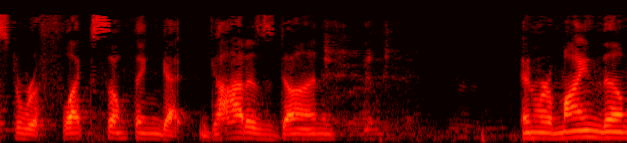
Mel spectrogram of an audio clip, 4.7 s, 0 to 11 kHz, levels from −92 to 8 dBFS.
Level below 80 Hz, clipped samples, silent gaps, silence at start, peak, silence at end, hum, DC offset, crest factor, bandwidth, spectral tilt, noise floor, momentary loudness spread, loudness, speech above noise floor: -84 dBFS; under 0.1%; none; 0 s; -26 dBFS; 0 s; none; under 0.1%; 18 dB; 7.6 kHz; -4 dB/octave; -73 dBFS; 13 LU; -44 LUFS; 29 dB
